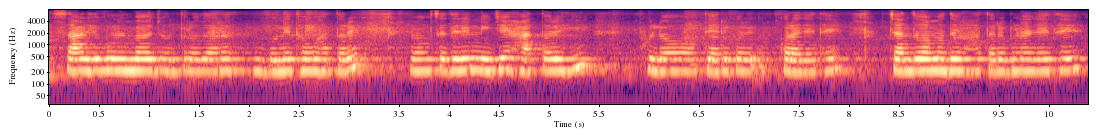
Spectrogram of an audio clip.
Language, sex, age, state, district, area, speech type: Odia, female, 18-30, Odisha, Subarnapur, urban, spontaneous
